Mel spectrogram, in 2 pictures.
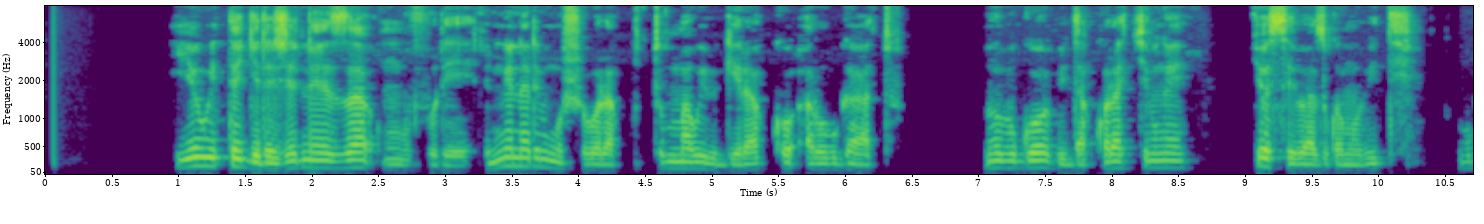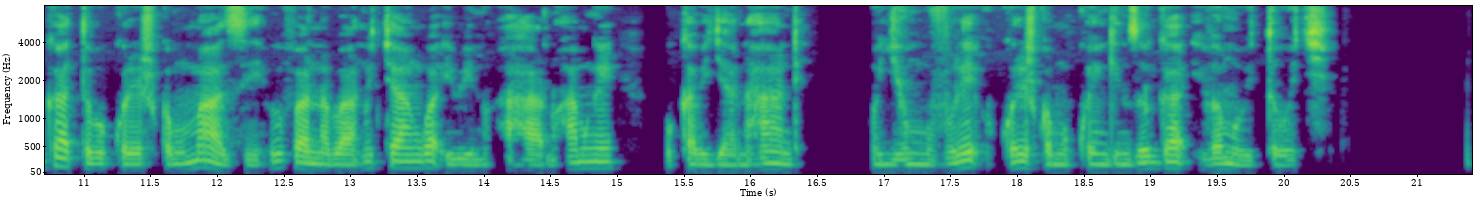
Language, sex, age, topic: Kinyarwanda, male, 25-35, education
